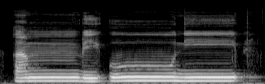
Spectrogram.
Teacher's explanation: جب نون ساکن اور تنوین کے بعد با آ جائے تو پھر وہاں وہ نون ساکن اور تنوین میم سے بدل جاتا ہے تو یہاں پہ بھی نون ساکن یہ میم سے بدلا ہوا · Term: اقلاب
